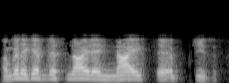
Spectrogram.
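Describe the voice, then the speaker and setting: A young adult man giving a rambling, excited spoken review, swearing often and stumbling over fillers and restarts. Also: on the high side, fairly quick. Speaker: wrestling reviewer. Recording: tinny phone-like sound.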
